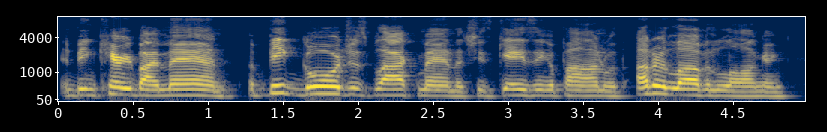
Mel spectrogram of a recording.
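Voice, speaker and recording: A man narrates a film script with theatrical emphasis. His voice is bright and slightly high, and he delivers the action lines like a dramatic storyteller. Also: steady tone, a little fast. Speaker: table read narrator.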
